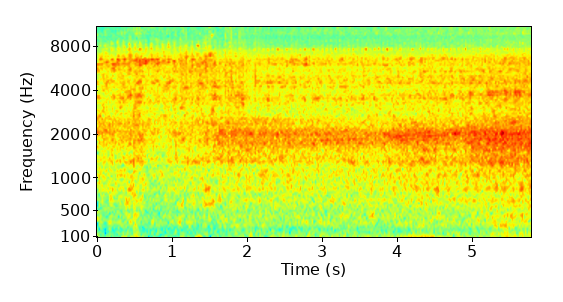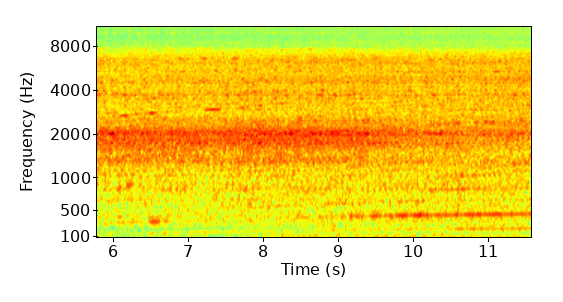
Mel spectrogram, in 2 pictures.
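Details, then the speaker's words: Mercedes-Benz Actros V6 diesel, also hard starting: the idle won't hold steady, with revs drifting up then sagging over several seconds from uneven fuel atomization. RPM hunting at idle from faulty injector nozzles and electronic unit pumps. "good day everyone in case you experience this kind of problem with your diesel at engine whereby your RM is fluctuating or moving up and down simultaneously this this indicate that your injector nozzle atomization of fuel to the combustion chamber is not uniform as a result of that your engine speed will be imbalance"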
